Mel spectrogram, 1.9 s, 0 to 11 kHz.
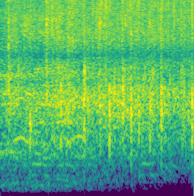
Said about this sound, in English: Oh, the applause died down by 73%.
